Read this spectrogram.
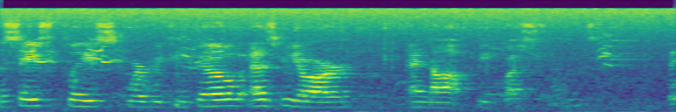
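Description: A young woman speaks into a microphone, heard through a loudspeaker.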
